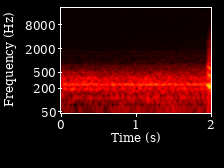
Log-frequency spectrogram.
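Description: A steady low rumble with a faint, even hum running under it.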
